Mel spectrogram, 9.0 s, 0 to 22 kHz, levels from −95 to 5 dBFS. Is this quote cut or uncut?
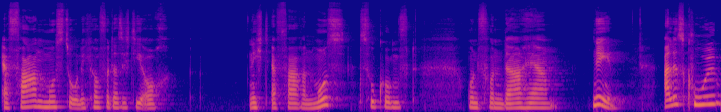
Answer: cut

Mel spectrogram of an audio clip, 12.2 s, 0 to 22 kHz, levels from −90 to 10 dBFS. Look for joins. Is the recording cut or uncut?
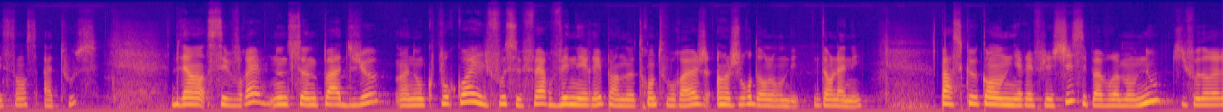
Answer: uncut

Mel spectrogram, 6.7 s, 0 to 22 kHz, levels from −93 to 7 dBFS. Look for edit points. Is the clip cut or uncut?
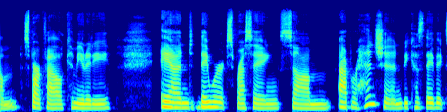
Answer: uncut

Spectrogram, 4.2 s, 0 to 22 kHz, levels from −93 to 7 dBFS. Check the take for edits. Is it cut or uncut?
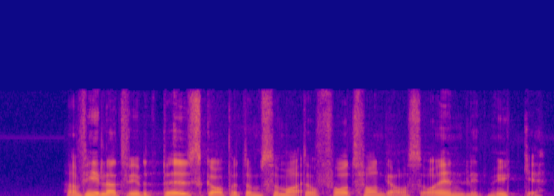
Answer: cut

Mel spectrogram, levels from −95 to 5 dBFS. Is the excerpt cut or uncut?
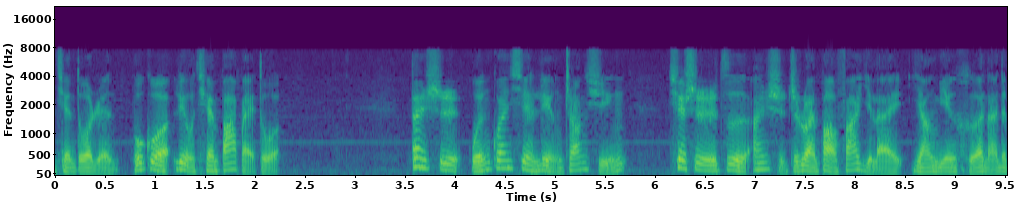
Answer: uncut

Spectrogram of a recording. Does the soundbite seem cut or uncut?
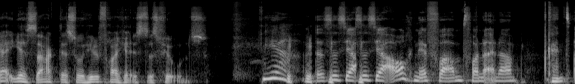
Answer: cut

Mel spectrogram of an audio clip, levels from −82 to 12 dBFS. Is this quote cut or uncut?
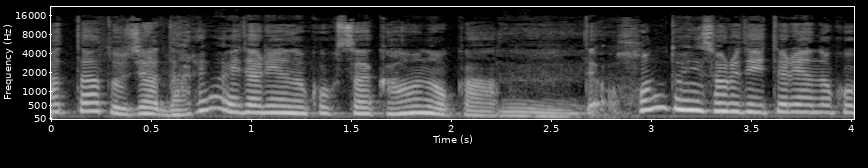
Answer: uncut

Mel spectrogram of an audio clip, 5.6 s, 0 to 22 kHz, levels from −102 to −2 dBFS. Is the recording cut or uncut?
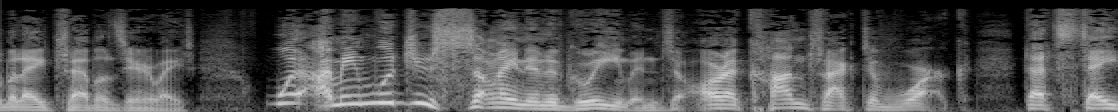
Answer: uncut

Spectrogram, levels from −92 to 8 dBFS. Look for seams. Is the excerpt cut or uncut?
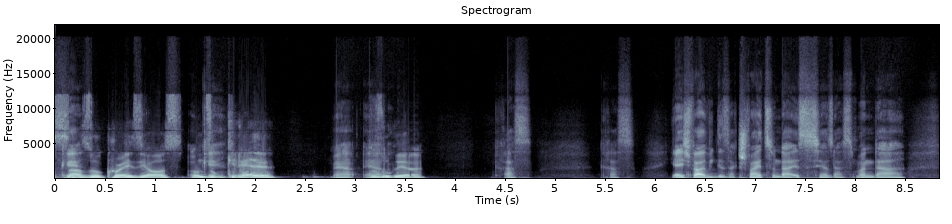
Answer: cut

